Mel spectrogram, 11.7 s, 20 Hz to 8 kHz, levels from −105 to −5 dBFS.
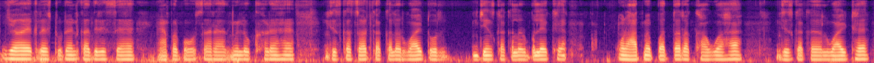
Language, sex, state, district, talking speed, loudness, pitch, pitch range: Hindi, male, Jharkhand, Ranchi, 180 wpm, -17 LUFS, 140 Hz, 135-145 Hz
